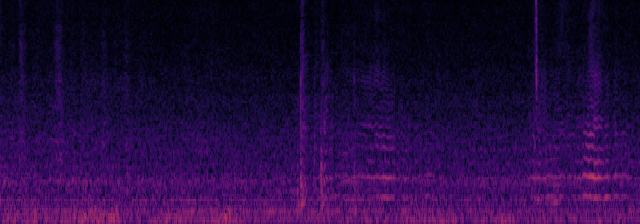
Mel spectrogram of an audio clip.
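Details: Honey bee colony removed in a cutout and relocated to its permanent spot at Jerome Bee Farm in Central Oklahoma; a continuous low-pitched swarm drone with a few sharp taps and faint higher whines.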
